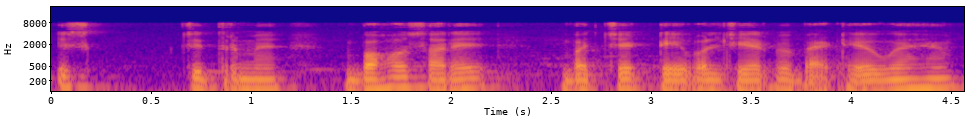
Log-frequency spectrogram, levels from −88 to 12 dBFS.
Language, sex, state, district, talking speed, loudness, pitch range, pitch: Hindi, male, Uttar Pradesh, Lucknow, 155 wpm, -19 LUFS, 105-120 Hz, 110 Hz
